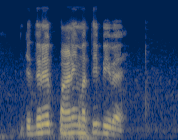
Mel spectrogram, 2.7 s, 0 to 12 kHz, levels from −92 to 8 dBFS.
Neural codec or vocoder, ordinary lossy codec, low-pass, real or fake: none; Opus, 32 kbps; 7.2 kHz; real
